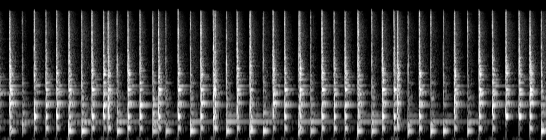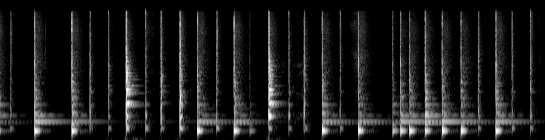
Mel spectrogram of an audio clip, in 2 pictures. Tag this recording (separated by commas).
playing bongo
